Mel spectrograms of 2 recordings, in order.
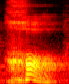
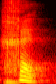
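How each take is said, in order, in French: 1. La syllabe est articulée fortement, avec un accent marqué. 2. La syllabe est articulée légèrement, sans accent. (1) "on va accentuer très fortement l'articulation" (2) "on va pas dire khe"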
